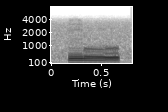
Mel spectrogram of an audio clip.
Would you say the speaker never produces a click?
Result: yes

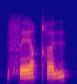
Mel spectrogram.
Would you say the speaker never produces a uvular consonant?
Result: no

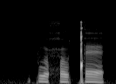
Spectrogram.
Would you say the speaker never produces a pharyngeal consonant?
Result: no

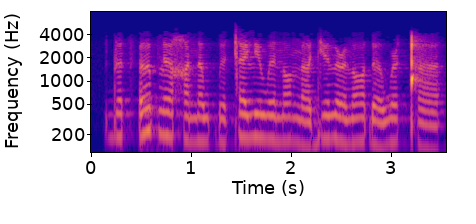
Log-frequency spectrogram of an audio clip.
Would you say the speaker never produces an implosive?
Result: no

